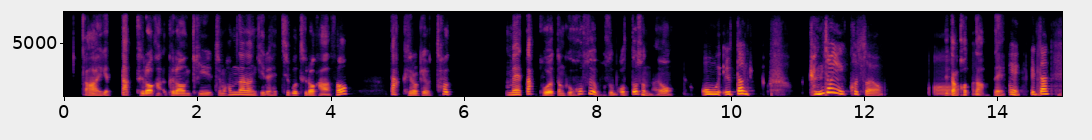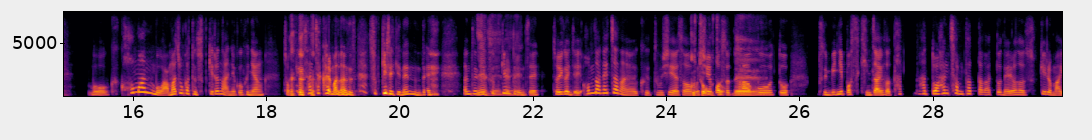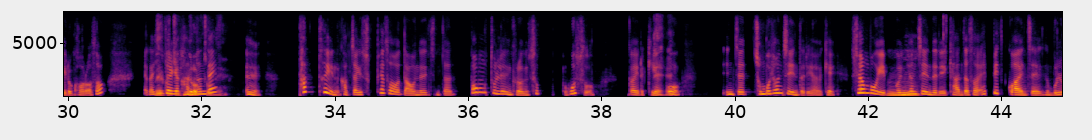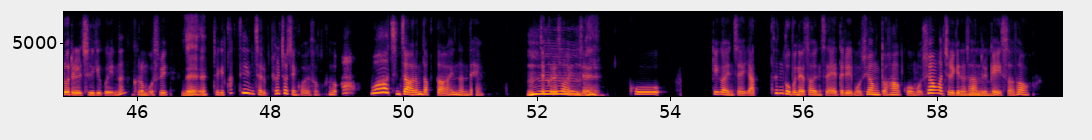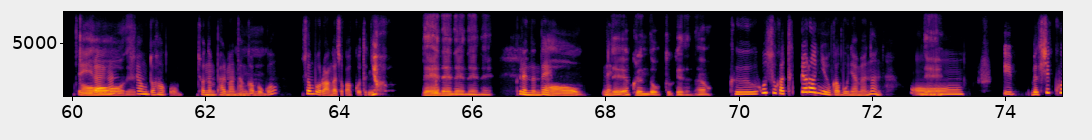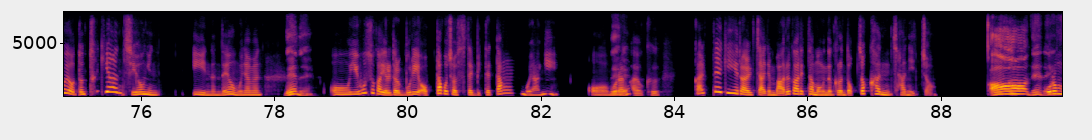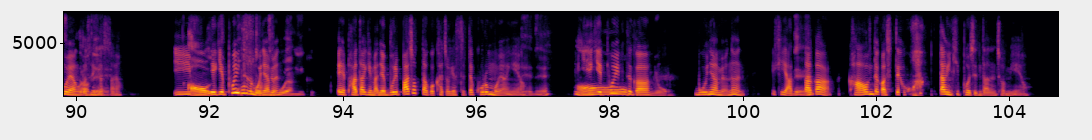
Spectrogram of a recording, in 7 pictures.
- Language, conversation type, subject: Korean, podcast, 관광지에서 우연히 만난 사람이 알려준 숨은 명소가 있나요?
- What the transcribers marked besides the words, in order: tapping; laughing while speaking: "산책할 만한 숲길이긴 했는데"; laugh; other background noise; laughing while speaking: "가져갔거든요"; laugh; in English: "마르가리타"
